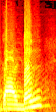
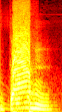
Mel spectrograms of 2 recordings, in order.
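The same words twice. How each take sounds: First: "garden" with a clear DEN, rising; "garden" as gar-DEN, both vowels full; full final vowel. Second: "garden" ending in a nasal N straight after the D, falling; vowelless nasal ending. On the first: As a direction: sound out the vowel in the last syllable of "garden". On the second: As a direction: drop the last vowel of "garden". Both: Shown as a demonstration. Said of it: "without the vowel sound preceding it".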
